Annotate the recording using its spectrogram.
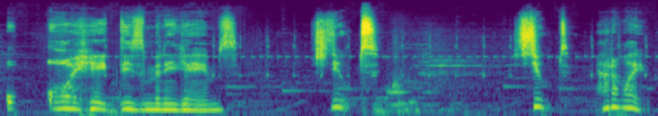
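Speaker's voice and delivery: ordinary talk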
